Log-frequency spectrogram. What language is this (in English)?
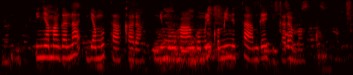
Kinyarwanda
